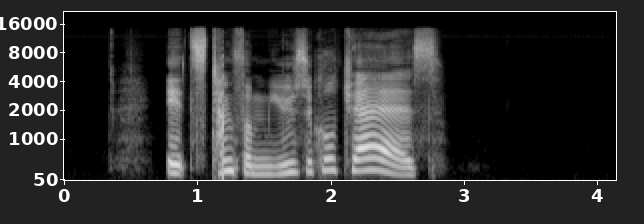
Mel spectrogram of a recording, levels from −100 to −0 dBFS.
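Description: Damaged data in a compressed stream at 1.15 to 1.18 s, just before "for musical chairs": corrupted frames throw the decoder out of sync, producing a brief glitch as it hunts for the next valid header.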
